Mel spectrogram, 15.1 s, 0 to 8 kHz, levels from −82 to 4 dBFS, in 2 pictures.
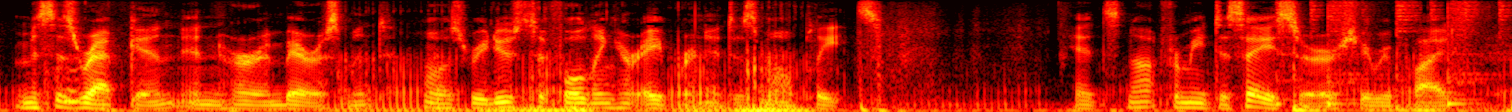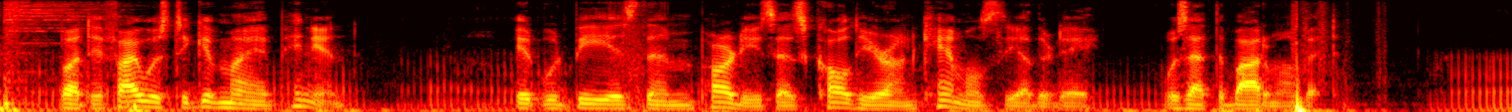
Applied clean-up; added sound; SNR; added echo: none; Purr + Drum kit; 3 dB; none.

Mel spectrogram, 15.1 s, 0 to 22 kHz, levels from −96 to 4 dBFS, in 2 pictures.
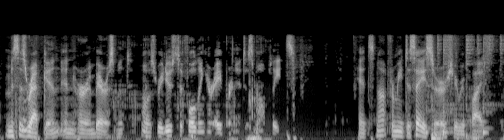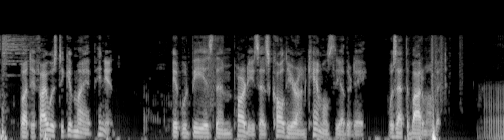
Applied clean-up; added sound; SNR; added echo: classical method spectral subtraction.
